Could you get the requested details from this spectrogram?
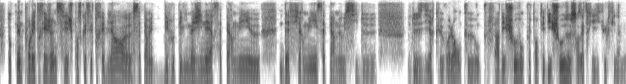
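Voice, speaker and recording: A man speaks at a fairly quick pace in an ordinary speaking voice. His pitch is medium and his intonation fairly even. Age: 30s. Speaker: retail worker, gaming fan. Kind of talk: casual chat.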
